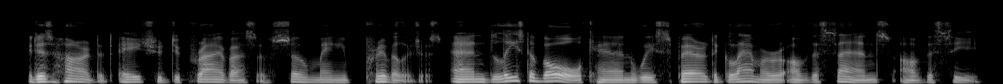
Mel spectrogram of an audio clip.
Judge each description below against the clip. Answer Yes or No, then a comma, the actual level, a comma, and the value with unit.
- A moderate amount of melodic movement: Yes, average, 3.2 semitones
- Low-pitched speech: Yes, low, 110 Hz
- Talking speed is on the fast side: No, average, 160 wpm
